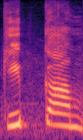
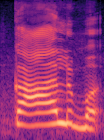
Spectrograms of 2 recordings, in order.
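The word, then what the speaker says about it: calm: half असं नाही करत शांत म्हणजे काम जेव्हा डोक शांत ठेवून बसायचं असत तेव्हा कीप काम आपण म्हणतो बघा तर कीप काल नाही इट कीप काम ल चा उच्चार सायलेंट आहे तसच सामन एक प्रकारचा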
